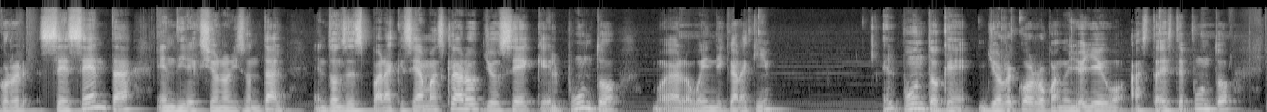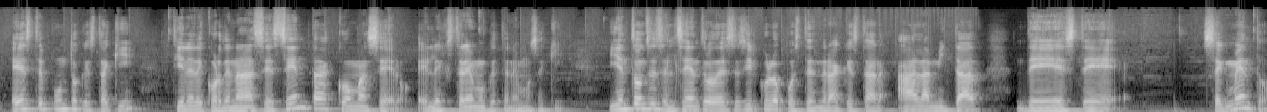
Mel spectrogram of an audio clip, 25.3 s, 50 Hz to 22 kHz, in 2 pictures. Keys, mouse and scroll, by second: 7.3 click, 10.0-11.5 drag, 11.8-14.2 drag, 16.4 click, 24.3 click.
